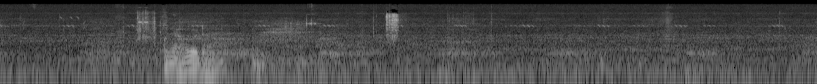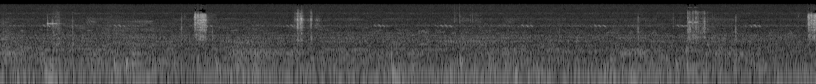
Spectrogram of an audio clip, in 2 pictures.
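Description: Faint insect chirping, a thin high pulse repeating about twice a second, with a few sharp isolated clicks scattered through.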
